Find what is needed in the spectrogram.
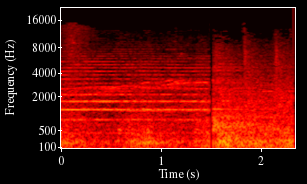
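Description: League logo sting: a quick whoosh into a held electronic chord of several steady tones, lasting about a second and a half. It cuts off abruptly into louder, busier sound as the match audio resumes.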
